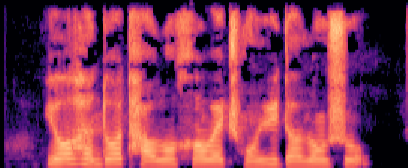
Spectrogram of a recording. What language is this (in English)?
Chinese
